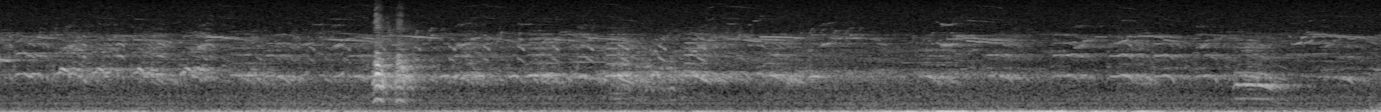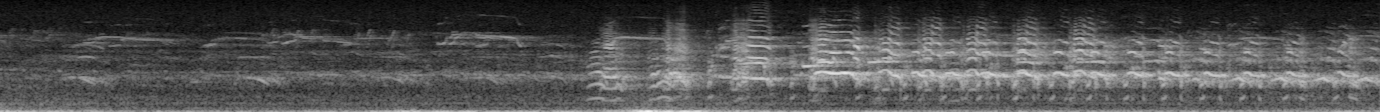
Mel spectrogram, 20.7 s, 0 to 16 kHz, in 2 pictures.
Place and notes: King St, Aldeburgh, Suffolk, UK - Gulls
At 2am the gulls take over, robbing waste bins and combing every inch for food scraps left by holidaymakers of the day.
I realised too late that my fur covered lavaliers might look like a tasty treat to a hungry gull but luckily they survived.
Watch out for the volume peaks if you are listening with headphones.
East of England, England, United Kingdom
